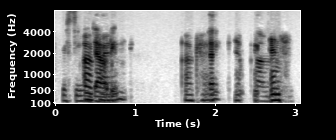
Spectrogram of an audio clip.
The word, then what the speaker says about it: Doughty: Christina Dowy. Okay. And spell that out for everyone. Yeah. Well, Christina is the ch. So ch r i s t i n a. And my last name is Douty.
